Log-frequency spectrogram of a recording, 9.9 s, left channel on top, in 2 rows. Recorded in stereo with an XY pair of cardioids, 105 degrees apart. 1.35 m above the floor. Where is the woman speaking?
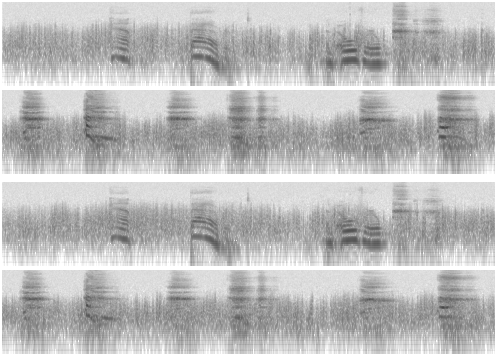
10° right, 1.1 m.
